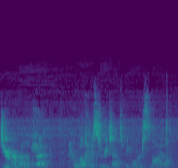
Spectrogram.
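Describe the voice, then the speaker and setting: A pragmatic, businesslike preacher's wife acted by a woman in a stage play. She talks quickly in a slightly high voice, heard from a distance in a very echoey hall. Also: lightly acted. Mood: brisk, insistent. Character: pragmatic, brisk pastor's wife running church business. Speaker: actress in a staged reading. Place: theatre at a live staged reading. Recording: echoey, noisy hall recorded from far off.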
